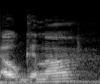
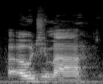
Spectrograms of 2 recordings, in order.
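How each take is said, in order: First: The middle consonant is a hard G. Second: The middle consonant is a J sound. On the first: This is how the speaker says it. "I say Ogima" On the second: This is how one particular person says it. "Or if you're Peter Joe, it's Ojima"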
